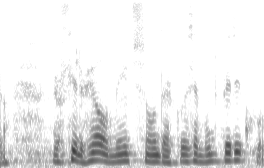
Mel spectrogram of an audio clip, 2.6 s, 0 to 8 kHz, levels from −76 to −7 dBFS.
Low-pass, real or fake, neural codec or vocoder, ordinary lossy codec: none; fake; codec, 16 kHz, 4 kbps, X-Codec, HuBERT features, trained on LibriSpeech; none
